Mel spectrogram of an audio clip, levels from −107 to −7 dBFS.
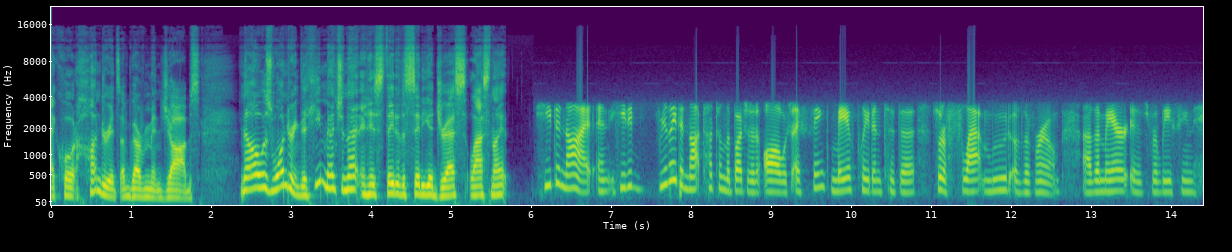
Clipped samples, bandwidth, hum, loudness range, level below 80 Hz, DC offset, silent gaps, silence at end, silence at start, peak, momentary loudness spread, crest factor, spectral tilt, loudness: under 0.1%; 15.5 kHz; none; 6 LU; -58 dBFS; under 0.1%; none; 0 s; 0 s; -4 dBFS; 11 LU; 16 dB; -4.5 dB/octave; -18 LUFS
